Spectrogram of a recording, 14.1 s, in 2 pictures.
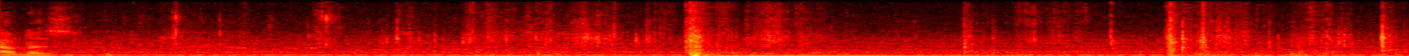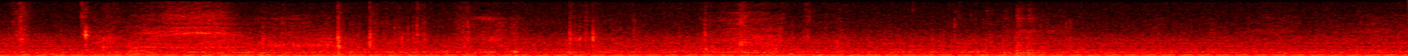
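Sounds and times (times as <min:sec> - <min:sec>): low electrical hum: 0:00.0 - 0:14.0
close chewing of food: 0:00.6 - 0:12.5.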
